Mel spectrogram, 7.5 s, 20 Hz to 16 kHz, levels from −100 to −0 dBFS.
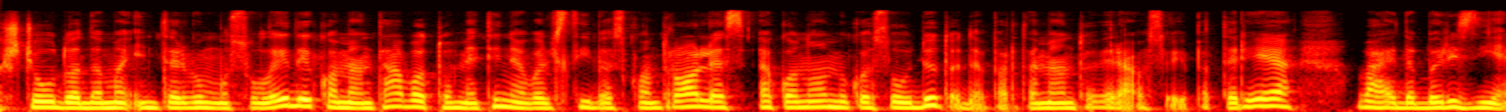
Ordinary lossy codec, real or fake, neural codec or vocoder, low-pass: MP3, 96 kbps; real; none; 10.8 kHz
